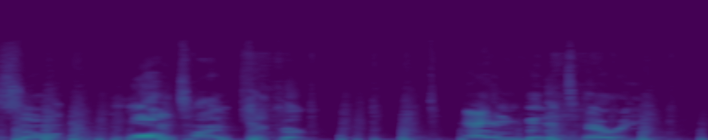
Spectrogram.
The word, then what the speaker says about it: Vinatieri: I go Vinatieri.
